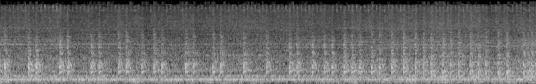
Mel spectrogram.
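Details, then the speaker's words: 1995 Eagle Summit wagon, rebuilt 4G64 at idle: fast light rattling ticks over a steady idle hum, more vibration than usual. Owner thinks the engine lacks balance shafts and points to the hood prop rattling from engine shake. "I'm holding the hood prop because I don't think this engine has balance shafts, and at idle there's more vibration. There's more vibration than usual."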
